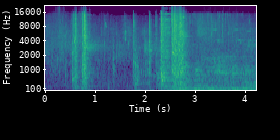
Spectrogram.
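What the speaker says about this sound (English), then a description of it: "Sounds like the water's switched." In Horizon Forbidden West, heavy mechanical clunks and sliding scrapes as water flow is switched, followed by a steady rushing hum as it switches over.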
